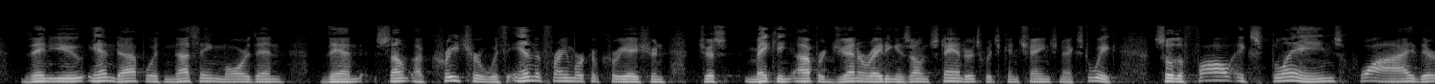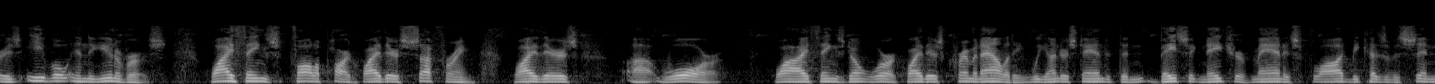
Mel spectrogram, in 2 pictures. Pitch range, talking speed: 120-140 Hz, 155 wpm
